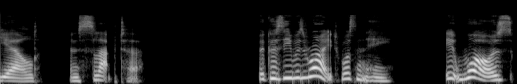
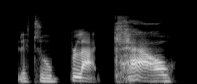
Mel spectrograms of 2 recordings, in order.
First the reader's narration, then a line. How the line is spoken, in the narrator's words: he spat at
